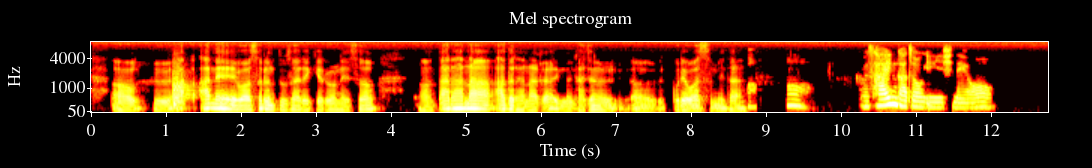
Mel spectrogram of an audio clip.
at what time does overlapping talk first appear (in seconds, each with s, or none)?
none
